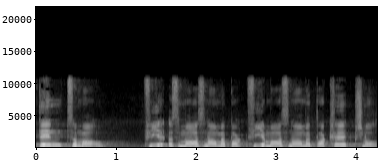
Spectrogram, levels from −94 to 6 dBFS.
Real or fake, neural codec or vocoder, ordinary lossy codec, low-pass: real; none; none; 10.8 kHz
